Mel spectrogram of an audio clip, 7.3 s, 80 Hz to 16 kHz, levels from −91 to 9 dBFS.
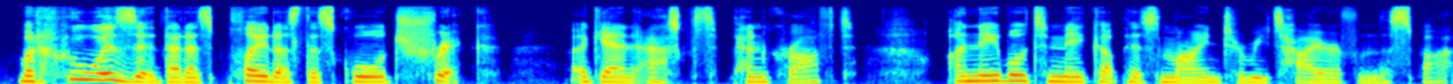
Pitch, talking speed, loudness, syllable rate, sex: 210 Hz, 205 wpm, -20 LUFS, 5.1 syllables/s, female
